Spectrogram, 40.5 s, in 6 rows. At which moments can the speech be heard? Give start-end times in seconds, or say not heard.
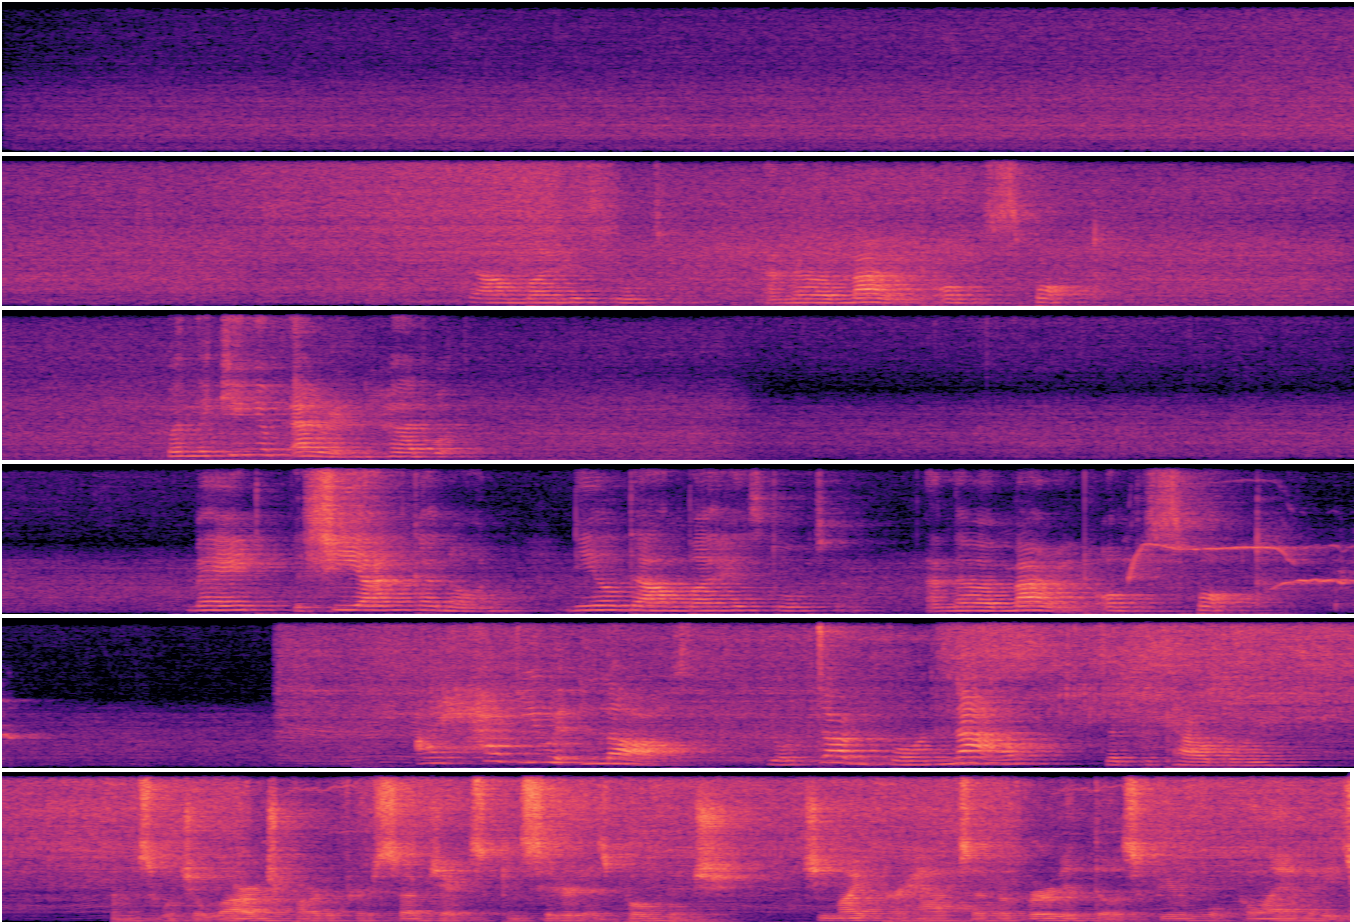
9.1-12.2, 14.3-15.9, 21.2-26.6, 29.1-33.5, 34.4-40.5.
